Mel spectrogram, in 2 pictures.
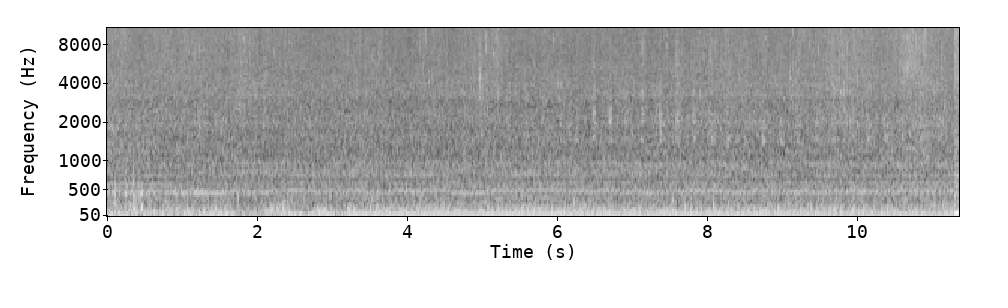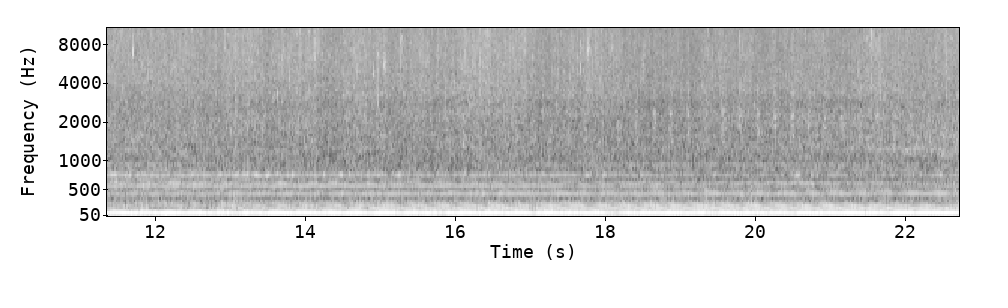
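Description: Small outboard motor driving an inflatable boat, running at a steady note; about eleven seconds in the note steps up and gets louder, then holds steady again.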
